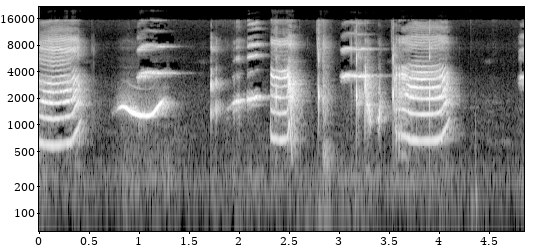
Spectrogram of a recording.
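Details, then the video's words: Pet green ringneck parrot speaking indoors with nasal, speech-like syllables, a looping whistled note and loud harsh squawky calls in quick sequence. "boline wala tota😍 check karen kitne words bol Raha he full Talking of my parrot"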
